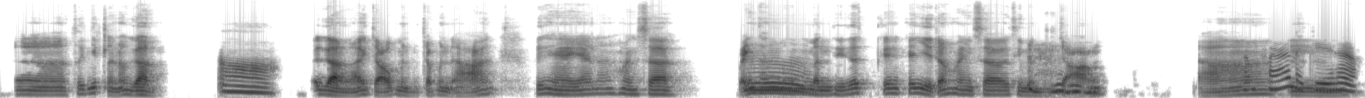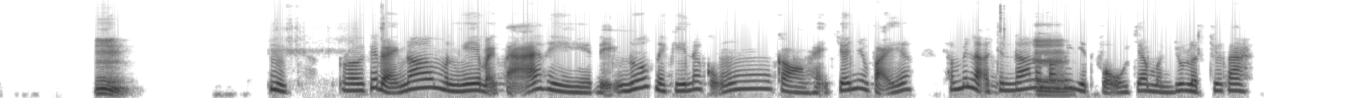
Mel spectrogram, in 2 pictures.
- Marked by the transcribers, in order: laugh; tapping
- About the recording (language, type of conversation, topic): Vietnamese, podcast, Chuyến du lịch nào khiến bạn nhớ mãi không quên?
